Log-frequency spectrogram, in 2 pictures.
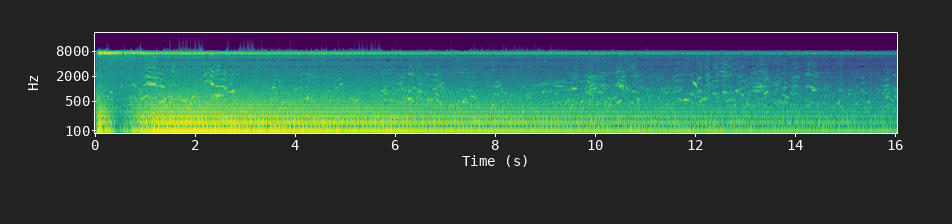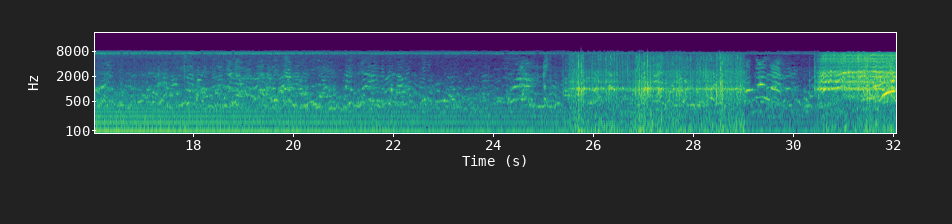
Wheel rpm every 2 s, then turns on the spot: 0, 0, 0, 0, 0, 0, 0, 0, 0, 0, 0, 0, 0, 30, 30, 60.
26-30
